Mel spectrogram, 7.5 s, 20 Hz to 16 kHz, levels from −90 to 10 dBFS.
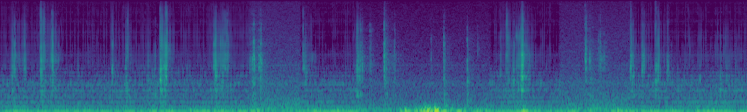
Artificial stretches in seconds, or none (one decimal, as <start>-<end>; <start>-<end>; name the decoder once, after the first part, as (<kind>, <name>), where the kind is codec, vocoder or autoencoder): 0.0-2.5 (vocoder, BigVGAN v2); 3.0-3.6; 4.9-5.6; 6.3-7.5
